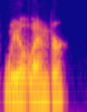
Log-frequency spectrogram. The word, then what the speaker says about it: Waylander: I believe that's how that's pronounced. Waylander. – Yeah, that sounds right.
